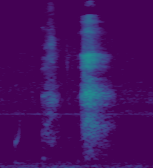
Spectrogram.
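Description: One quick, sharp, breathy intake of air, a gasp, in a quiet room.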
